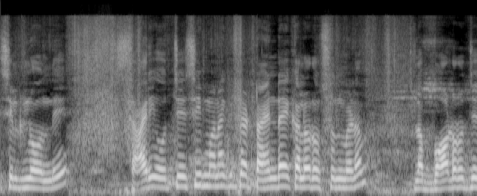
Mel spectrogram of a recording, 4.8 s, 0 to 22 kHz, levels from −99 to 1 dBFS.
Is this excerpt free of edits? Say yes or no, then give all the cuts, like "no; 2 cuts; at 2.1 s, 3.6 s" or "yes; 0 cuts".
yes; 0 cuts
